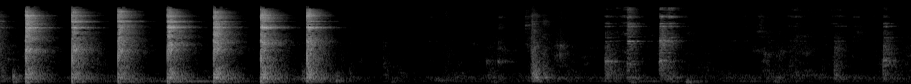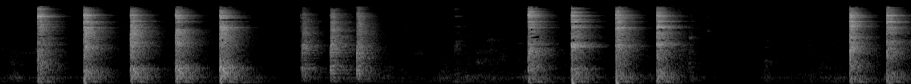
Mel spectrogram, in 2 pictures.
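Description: A hammer strikes a chisel in quick bursts of sharp metallic blows.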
